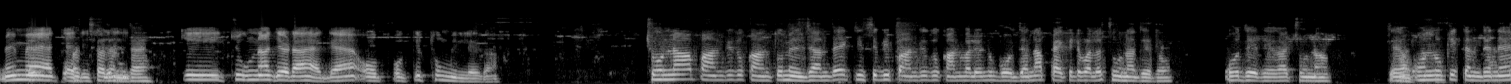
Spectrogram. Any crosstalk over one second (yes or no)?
no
